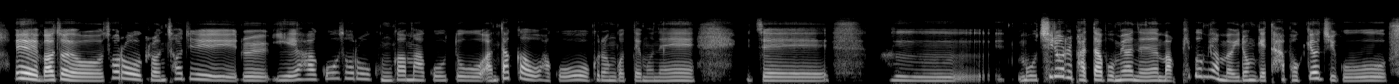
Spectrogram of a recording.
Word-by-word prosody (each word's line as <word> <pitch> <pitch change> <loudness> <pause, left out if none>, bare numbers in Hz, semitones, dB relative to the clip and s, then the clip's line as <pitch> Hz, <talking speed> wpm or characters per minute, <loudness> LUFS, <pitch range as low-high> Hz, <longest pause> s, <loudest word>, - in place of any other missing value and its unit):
예 265 -5 +11
맞아요. 190 -5 +5
서로 265 -5 +2
그런 195 -1 -4
처지를 190 -8 0
이해하고 225 +6 -3
서로 270 -3 -6
공감하고 190 -1 -4
또 180 -2 -5
안타까워하고 195 -3 -1
그런 185 -1 -7
것 175 0 -9
때문에 170 0 -4 0.5
이제 170 -3 -3 0.7
그 175 -3 -8 0.2
이 220 - -16
뭐 200 +2 -5
치료를 365 - +6
받다 205 - +4
보면은 195 -3 0
막 170 -1 0
피부며 355 -6 -3
뭐 180 -4 -1
이런 195 +4 -1
게 180 - +2
다 - - 0
벗겨지고 180 -7 -1
190 Hz, 255 characters per minute, -23 LUFS, 175-220 Hz, 0.7 s, 예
